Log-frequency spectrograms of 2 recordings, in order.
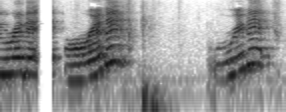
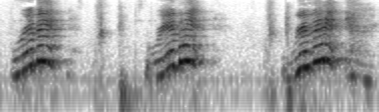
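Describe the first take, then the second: First: Croaky ribbit calls; frog voice. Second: High rising ribbit calls; frog voice. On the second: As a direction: croak it out like a frog. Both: Shown as a demonstration. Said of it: "Do the frog voice too".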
